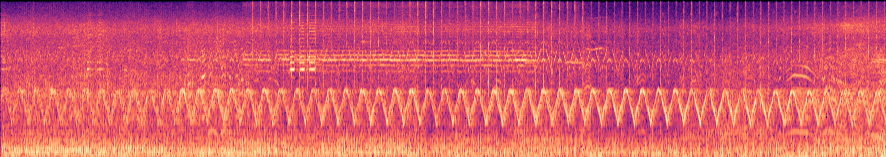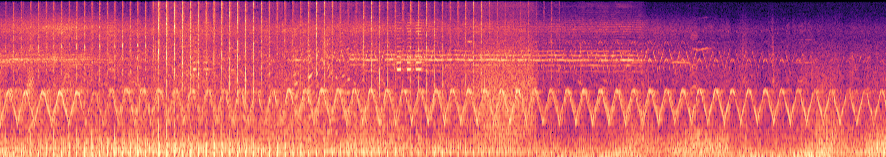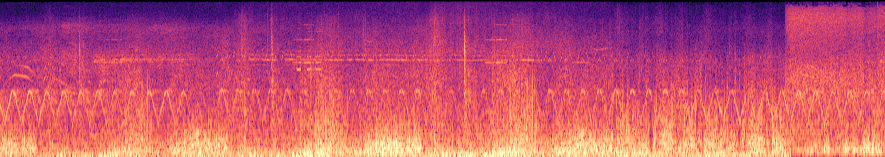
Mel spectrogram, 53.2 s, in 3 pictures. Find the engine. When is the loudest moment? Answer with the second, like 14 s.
21 s.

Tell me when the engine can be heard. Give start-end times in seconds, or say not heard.
0.0-28.8.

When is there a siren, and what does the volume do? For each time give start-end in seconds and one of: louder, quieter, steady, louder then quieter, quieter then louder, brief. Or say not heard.
0.0-53.1 quieter.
